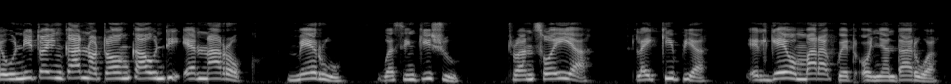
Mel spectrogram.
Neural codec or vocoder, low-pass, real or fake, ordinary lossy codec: none; 7.2 kHz; real; none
